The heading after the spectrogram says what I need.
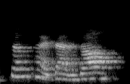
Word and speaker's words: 3块蛋糕: We pronounce it as. 3块蛋糕 Repeat after me for 2 times.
